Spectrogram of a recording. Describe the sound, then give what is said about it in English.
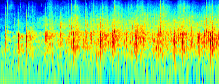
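Light, scattered golf clapping from an audience, a soft patter of polite clapping that stays subdued and steady without building into a loud ovation. “You're golf clapping because you don't have to pay for it.”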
